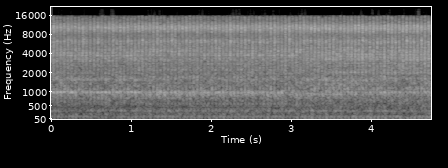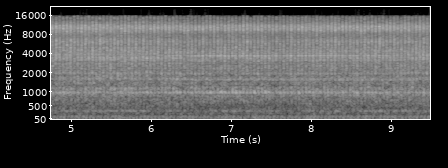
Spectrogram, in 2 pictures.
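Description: Uneven, lumpy idle with a loosely regular beat near 160 a minute and no steady settle; the engine is idling rough.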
